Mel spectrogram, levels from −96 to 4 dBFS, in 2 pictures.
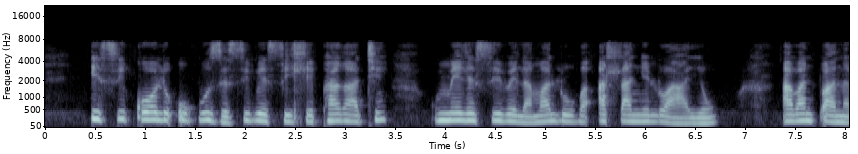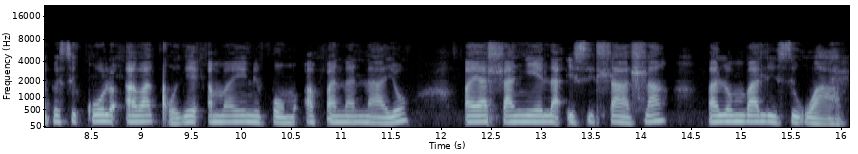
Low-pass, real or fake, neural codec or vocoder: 7.2 kHz; fake; codec, 16 kHz, 4 kbps, FunCodec, trained on Chinese and English, 50 frames a second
